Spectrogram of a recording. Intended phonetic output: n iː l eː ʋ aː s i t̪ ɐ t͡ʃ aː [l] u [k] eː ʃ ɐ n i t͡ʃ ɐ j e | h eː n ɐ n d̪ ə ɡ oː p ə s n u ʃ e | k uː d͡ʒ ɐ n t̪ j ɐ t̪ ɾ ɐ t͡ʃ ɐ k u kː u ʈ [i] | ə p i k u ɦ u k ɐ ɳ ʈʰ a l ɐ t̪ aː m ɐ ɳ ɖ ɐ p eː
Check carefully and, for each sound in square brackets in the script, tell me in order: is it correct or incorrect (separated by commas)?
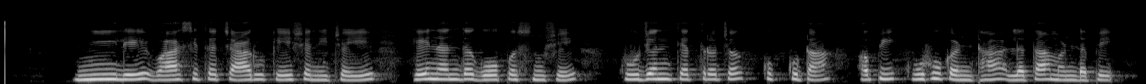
incorrect, correct, incorrect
